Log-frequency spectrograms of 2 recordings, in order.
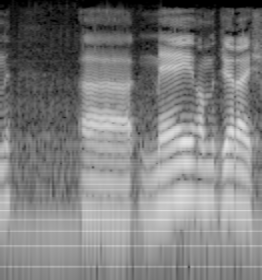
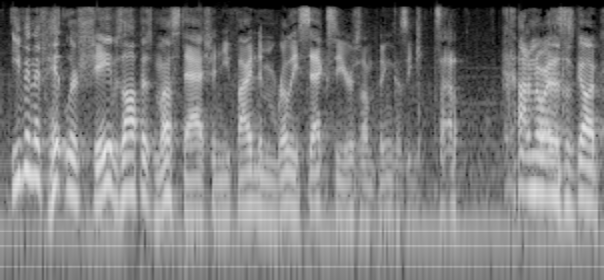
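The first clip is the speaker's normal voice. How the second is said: ordinary talk, nothing marked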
